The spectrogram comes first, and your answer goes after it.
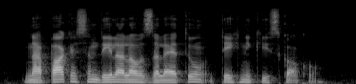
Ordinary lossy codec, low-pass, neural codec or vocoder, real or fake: none; 14.4 kHz; vocoder, 48 kHz, 128 mel bands, Vocos; fake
